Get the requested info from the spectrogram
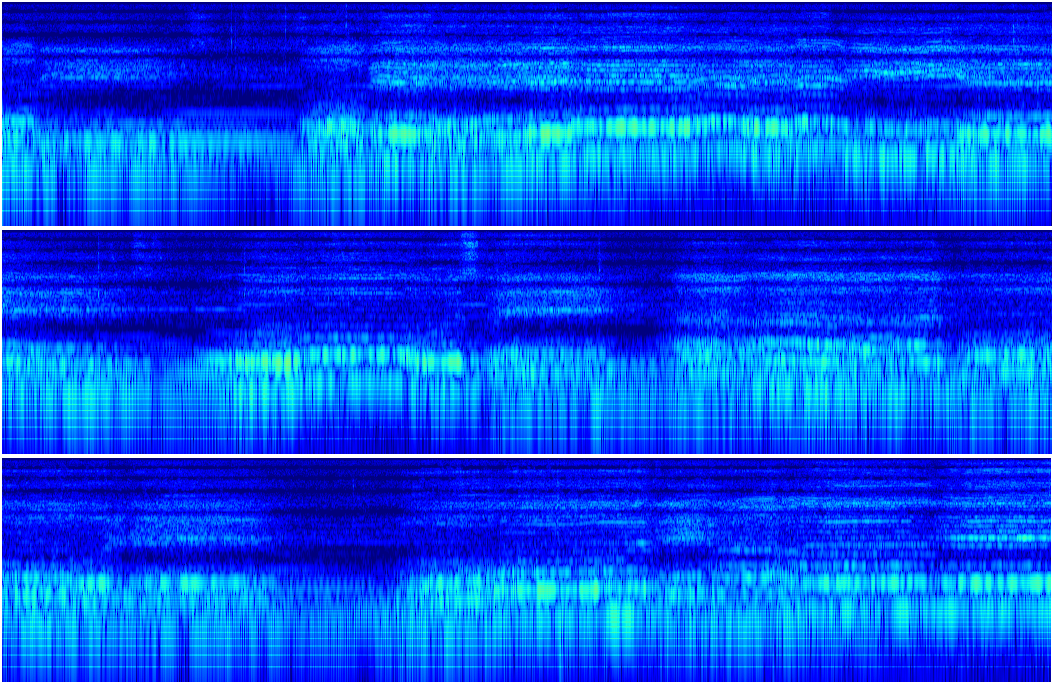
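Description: Men's voices chanting together in a slow liturgical chant, sung in long phrases of several seconds with short breaks between them.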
